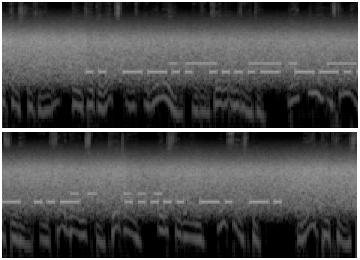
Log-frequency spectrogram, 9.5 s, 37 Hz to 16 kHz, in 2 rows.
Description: Morse code, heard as two keyed tones, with radio static and speech in Spanish. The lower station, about 14 wpm, 550 Hz: IZ4QU 5NN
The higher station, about 11 wpm, 820 Hz: ANT IS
